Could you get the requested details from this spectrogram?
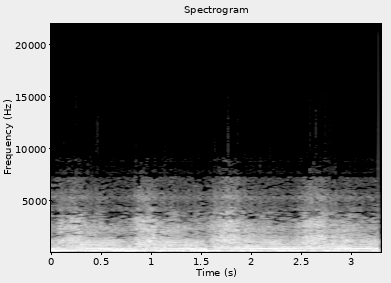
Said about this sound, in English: And power as big as a new 428 Cobra Jet Ram Air Induction V8 option to make the Mach 1 the hottest car in Mustang's class. An 8 so hot performing, it comes with its own poke-through air cleaner that jumps when the engine grinds.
